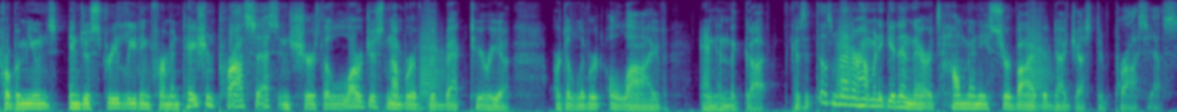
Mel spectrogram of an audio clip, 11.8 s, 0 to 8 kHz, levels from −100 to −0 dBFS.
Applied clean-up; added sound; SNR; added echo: none; Brass instrument; 15 dB; none.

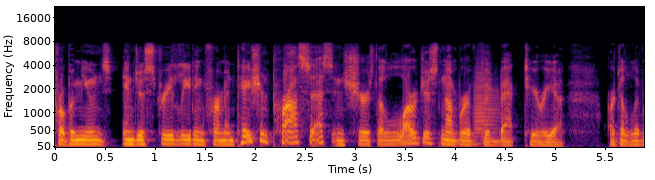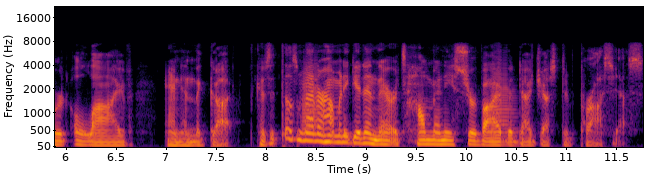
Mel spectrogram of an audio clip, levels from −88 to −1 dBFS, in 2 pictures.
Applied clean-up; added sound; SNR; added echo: neural mask model RNNoise.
